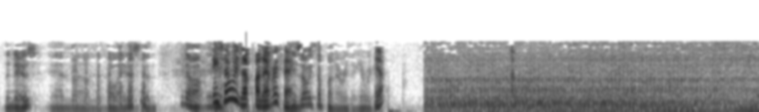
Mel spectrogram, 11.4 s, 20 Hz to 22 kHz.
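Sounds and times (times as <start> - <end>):
speech: 0.1 - 7.0
laughter: 1.0 - 3.3
Black Hawk helicopter rotor and engine roar: 6.4 - 11.3.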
